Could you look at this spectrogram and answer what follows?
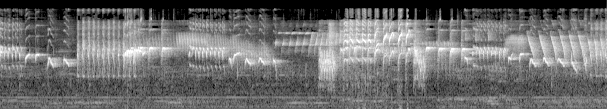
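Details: Greater green leafbird master song for cage-bird training: a continuous high medley of quick chirp series, sliding whistles and buzzy trills that changes phrase every second or two, with no real break.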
